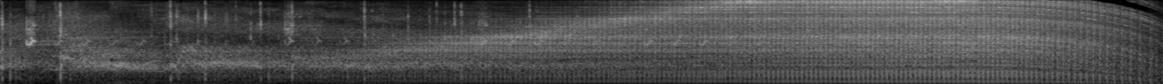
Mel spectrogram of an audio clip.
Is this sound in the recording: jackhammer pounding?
yes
